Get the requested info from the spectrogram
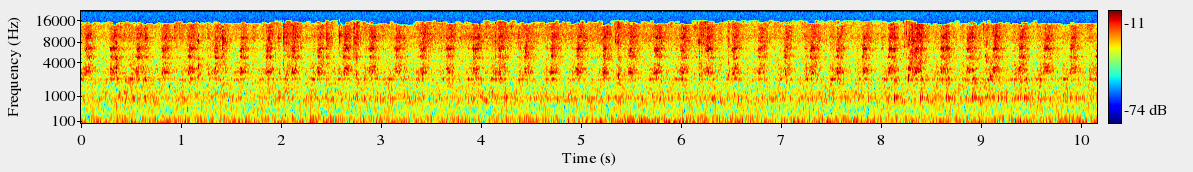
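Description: Steady low hum with a fast, faint, regular ticking, about five ticks a second.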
